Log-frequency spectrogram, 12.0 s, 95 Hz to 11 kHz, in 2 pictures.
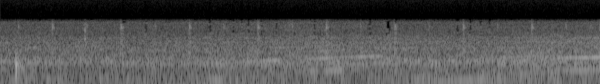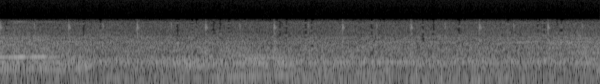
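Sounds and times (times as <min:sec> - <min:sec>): turn signal ticking: 0:00.0 - 0:12.0.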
